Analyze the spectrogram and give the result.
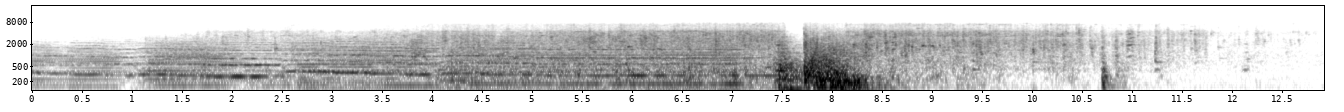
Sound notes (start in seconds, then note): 0.0 worrying music; 7.4 gunshot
